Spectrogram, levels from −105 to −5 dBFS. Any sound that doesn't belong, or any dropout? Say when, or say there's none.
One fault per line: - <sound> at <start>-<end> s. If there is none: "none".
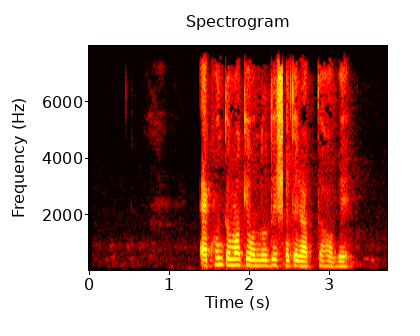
- dropout at 2.4-2.5 s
